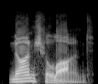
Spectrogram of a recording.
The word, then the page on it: nonchalant: American English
